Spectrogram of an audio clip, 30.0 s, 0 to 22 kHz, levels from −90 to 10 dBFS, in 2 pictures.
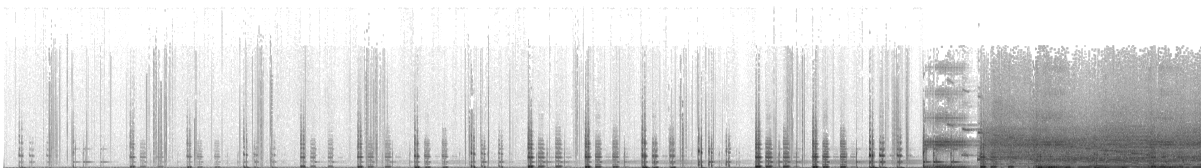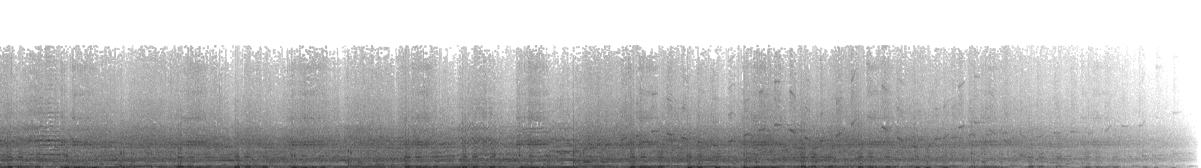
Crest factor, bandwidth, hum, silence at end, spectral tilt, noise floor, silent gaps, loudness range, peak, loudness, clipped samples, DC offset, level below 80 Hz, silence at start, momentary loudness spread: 18 dB; 16 kHz; none; 0.55 s; -5 dB/octave; -49 dBFS; none; 16 LU; 0 dBFS; -16 LUFS; under 0.1%; under 0.1%; -32 dBFS; 0.25 s; 18 LU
